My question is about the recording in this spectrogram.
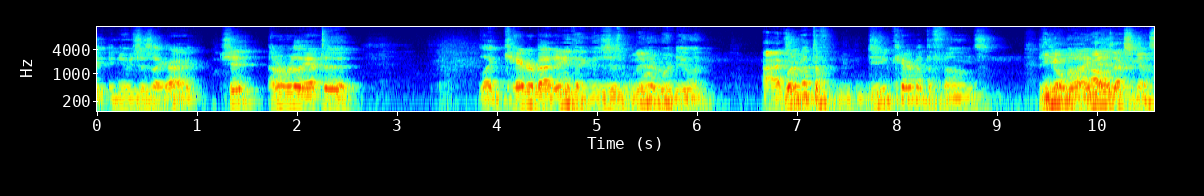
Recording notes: Really bad audio we had some technical difficulties but did our best.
